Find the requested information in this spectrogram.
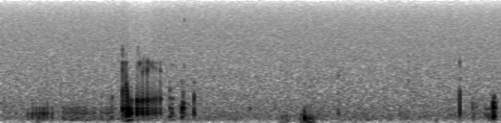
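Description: Bursts of gurgling and bubbling rumbles with quiet gaps between them: ordinary stomach growling after drinking water.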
